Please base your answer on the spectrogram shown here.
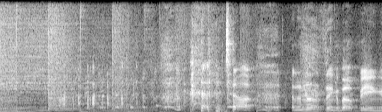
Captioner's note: class laughing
